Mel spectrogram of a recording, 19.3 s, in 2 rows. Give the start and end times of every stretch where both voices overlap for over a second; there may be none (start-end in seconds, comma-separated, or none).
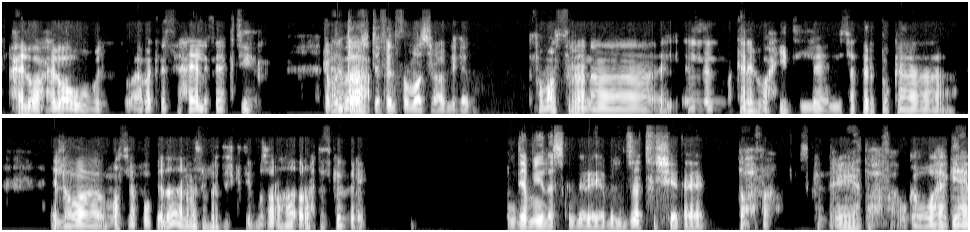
none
